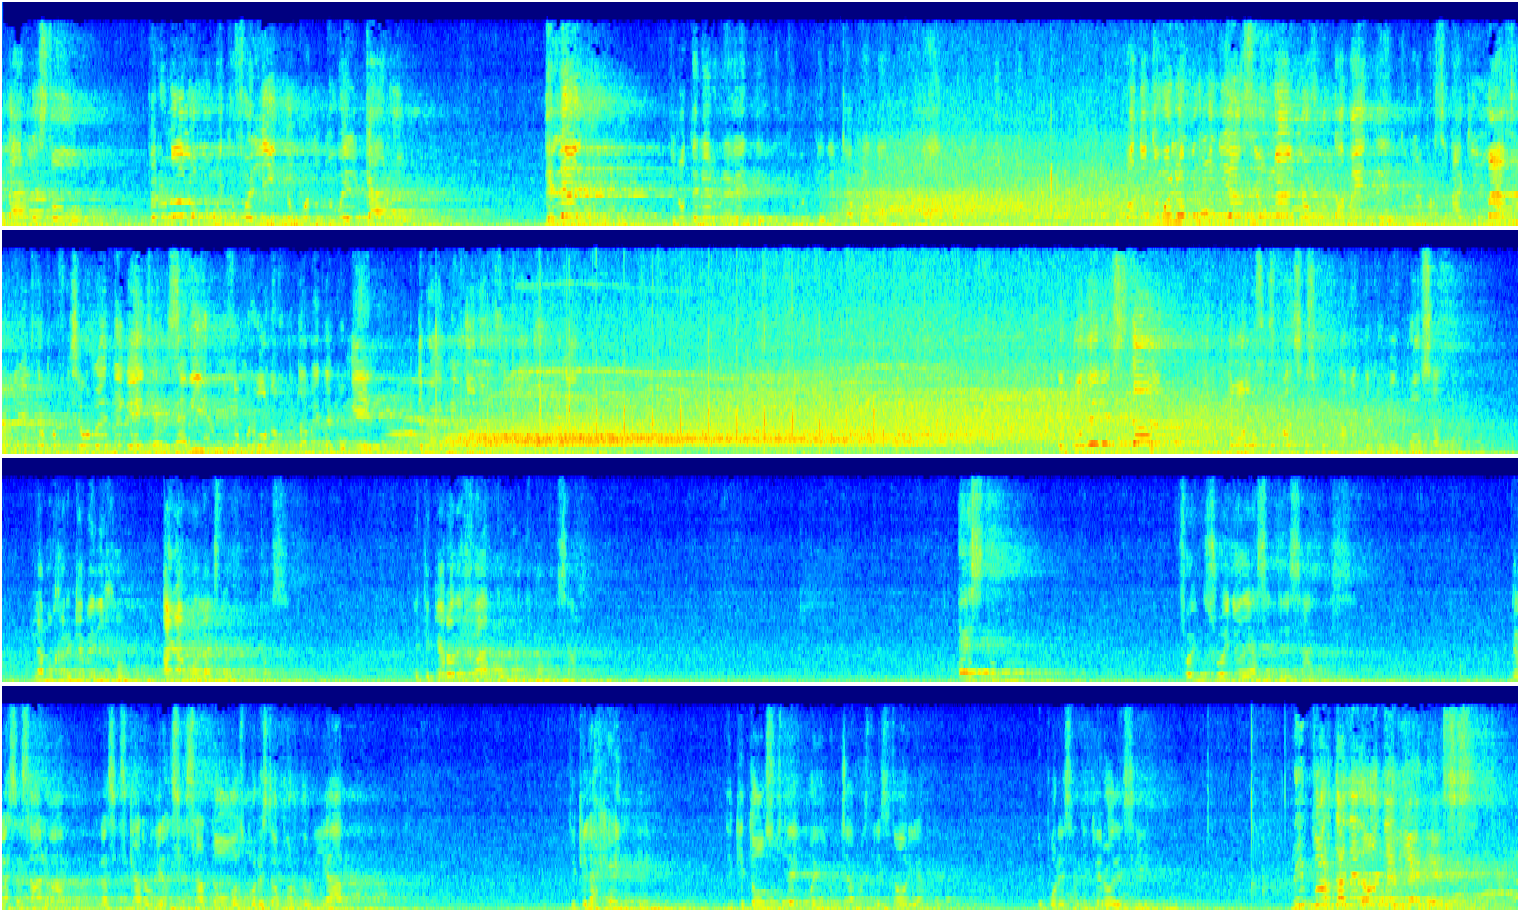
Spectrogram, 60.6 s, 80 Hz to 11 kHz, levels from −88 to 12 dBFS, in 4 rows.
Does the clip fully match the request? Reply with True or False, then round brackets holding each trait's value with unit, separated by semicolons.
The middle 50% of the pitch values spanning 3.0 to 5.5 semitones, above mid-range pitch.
True (3.7 semitones; 250 Hz)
